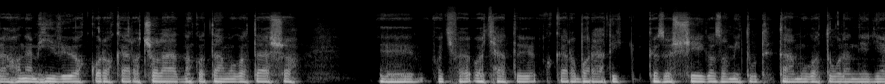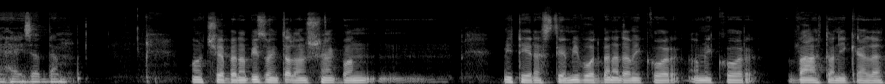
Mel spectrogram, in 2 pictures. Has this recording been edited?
no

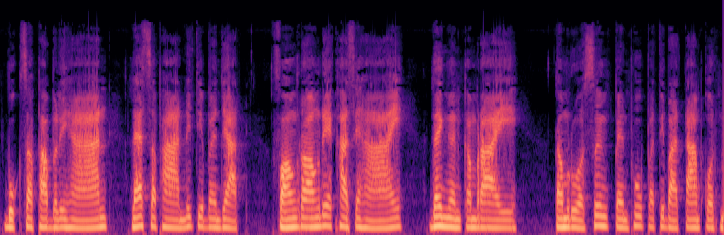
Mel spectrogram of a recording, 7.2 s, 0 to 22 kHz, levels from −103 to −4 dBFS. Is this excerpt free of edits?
yes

